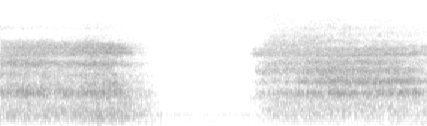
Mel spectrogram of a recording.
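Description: A woman's strong breathing through the nose, in a paced breathwork exercise. A long inhale until about a second and a half in is followed by a pause of about a second, then a long exhale, each a steady rush of air.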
